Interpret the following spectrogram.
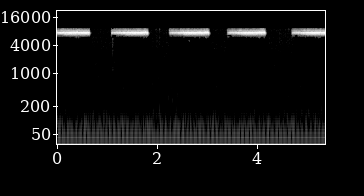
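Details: Pale bell cricket singing, recorded by Korea's National Institute of Biological Resources in 2020: clear, bell-like high-pitched tones, each held roughly 0.7 seconds with short gaps, five notes in quick steady succession over quiet low hum.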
